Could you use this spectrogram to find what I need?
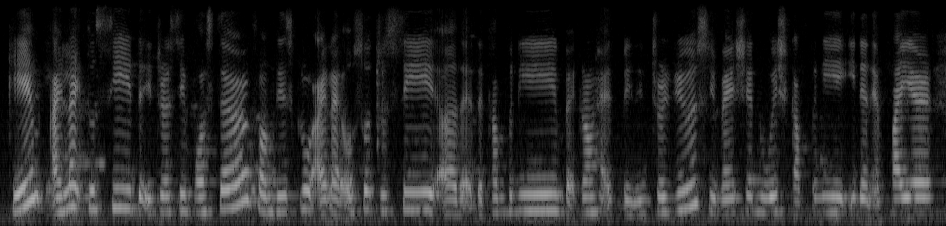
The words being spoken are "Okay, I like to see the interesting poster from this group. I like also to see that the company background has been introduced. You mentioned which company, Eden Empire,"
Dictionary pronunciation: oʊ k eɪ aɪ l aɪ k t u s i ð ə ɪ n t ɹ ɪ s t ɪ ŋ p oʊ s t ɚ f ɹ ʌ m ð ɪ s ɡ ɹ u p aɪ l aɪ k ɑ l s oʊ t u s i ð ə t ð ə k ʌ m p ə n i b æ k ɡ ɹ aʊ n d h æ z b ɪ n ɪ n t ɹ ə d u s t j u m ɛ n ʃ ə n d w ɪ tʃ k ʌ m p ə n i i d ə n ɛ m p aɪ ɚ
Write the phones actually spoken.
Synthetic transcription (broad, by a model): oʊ k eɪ aɪ l aɪ k t u s i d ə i n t ɹ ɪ s t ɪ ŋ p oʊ s t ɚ f ɹ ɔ m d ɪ s ɡ ɹ u p aɪ l aɪ k ɑ l s oʊ t u s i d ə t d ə k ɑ m p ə n i b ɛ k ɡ ɹ aʊ n h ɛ s b ɪ n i n t ɹ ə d u s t j u m ɛ n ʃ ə n w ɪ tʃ k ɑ m p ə n i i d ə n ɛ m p aɪ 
